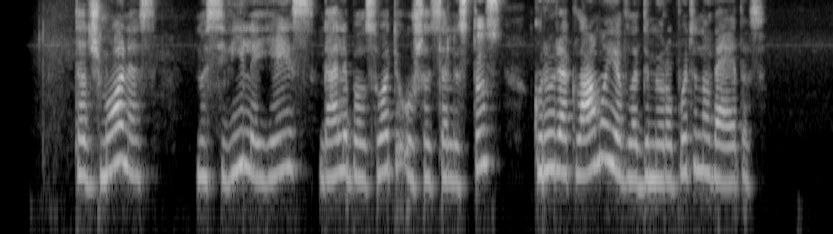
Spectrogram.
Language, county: Lithuanian, Telšiai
